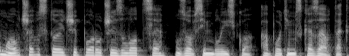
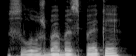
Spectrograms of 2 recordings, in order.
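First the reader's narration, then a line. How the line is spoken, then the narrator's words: Muttering at last. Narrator (Ukrainian): пробурмотів врешті Лотце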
